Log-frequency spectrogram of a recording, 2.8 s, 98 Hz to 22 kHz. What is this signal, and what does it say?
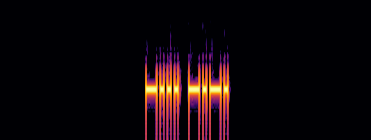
Morse code, heard as a keyed tone, about 46 wpm, 700 Hz. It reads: BC
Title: Canadian Provinces and Territories 45wpm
